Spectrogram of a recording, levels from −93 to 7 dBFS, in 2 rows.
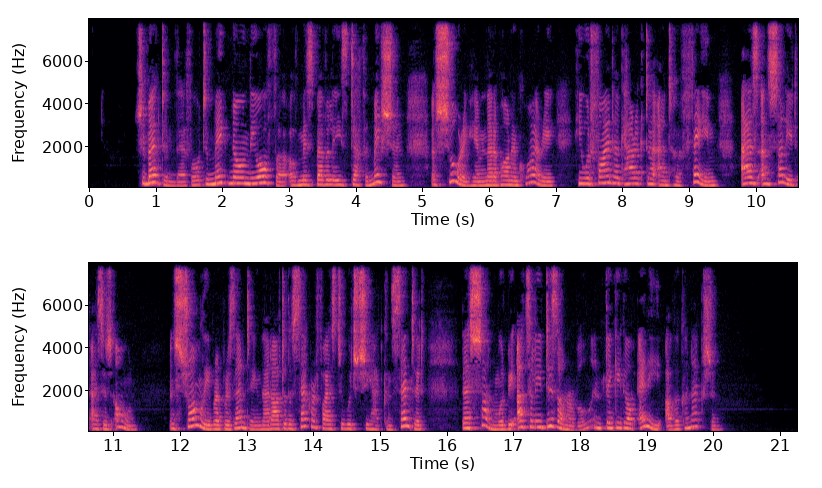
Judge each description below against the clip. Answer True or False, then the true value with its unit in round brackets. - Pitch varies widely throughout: True (6.0 semitones)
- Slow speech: False (155 wpm)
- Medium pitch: False (215 Hz)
